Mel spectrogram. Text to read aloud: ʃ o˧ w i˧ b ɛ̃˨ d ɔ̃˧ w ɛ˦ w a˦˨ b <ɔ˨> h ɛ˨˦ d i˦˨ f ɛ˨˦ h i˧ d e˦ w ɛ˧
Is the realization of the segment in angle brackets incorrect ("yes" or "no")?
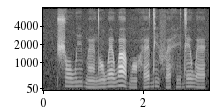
yes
